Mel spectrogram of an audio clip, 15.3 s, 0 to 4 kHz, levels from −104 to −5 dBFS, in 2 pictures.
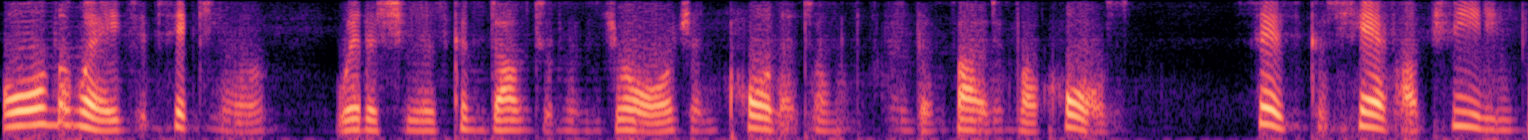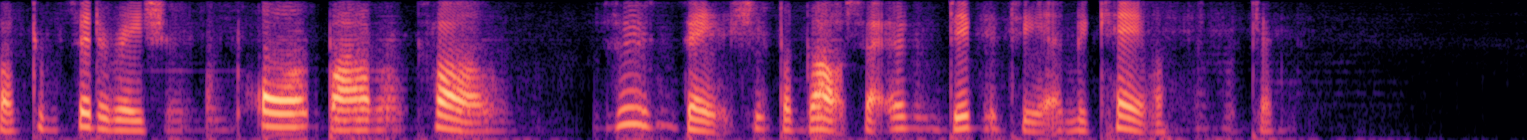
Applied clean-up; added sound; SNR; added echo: neural separator model SepFormer WHAMR!.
